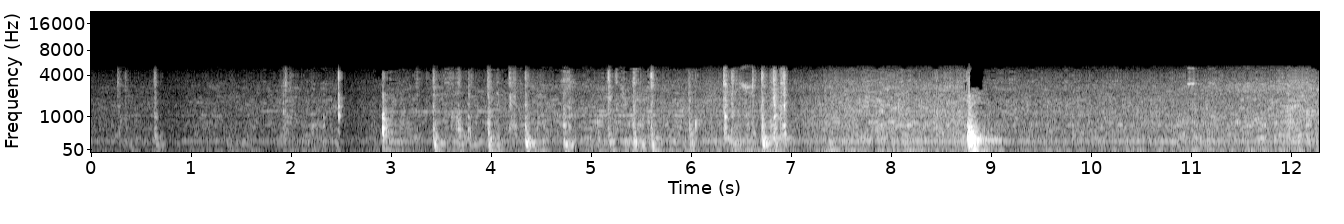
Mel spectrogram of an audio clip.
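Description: Typing on a computer keyboard: a run of quick, irregular key clicks, then a steady hiss with one sharper click a little before the end.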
